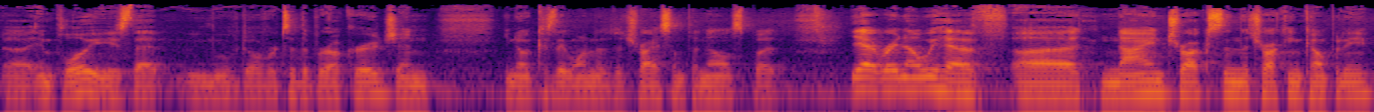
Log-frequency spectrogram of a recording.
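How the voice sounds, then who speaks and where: Delivered at a fairly quick pace with fairly even intonation, this is an ordinary speaking voice. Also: man. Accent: American. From Minnesota, rural farm. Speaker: trucking and logistics business owner. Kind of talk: casual interview.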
